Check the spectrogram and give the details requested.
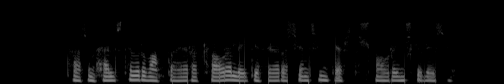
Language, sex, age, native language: Icelandic, female, 18-19, Icelandic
